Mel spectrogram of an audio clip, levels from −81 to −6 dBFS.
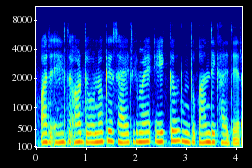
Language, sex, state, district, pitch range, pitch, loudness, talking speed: Hindi, female, Uttar Pradesh, Etah, 195-215 Hz, 205 Hz, -28 LUFS, 205 wpm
